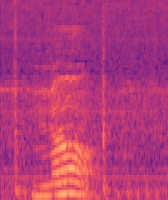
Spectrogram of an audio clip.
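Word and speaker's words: know: general diary keep रखना नो नोने जानना के एन ड नो के साइलेंट नो कहेंगे होगा इसम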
